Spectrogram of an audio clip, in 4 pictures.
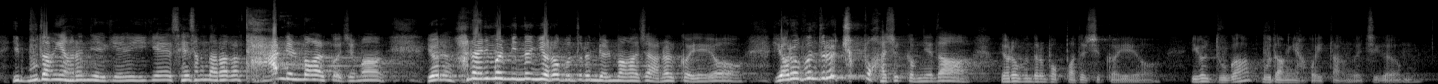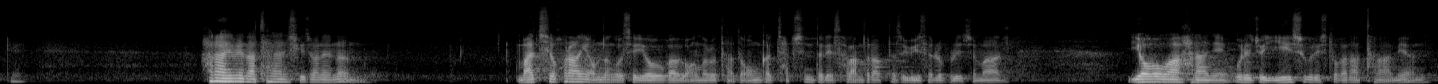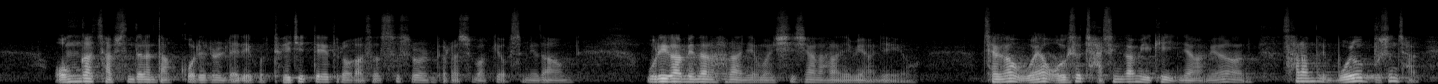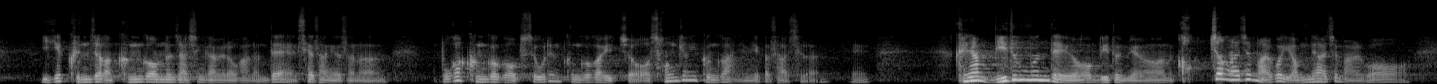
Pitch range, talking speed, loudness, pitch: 105-170 Hz, 315 characters per minute, -21 LUFS, 120 Hz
